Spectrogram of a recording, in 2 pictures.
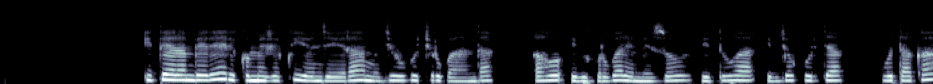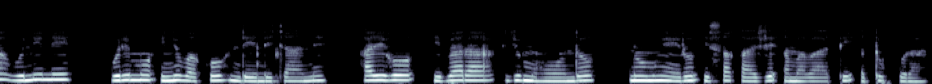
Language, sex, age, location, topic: Kinyarwanda, female, 18-24, Huye, agriculture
